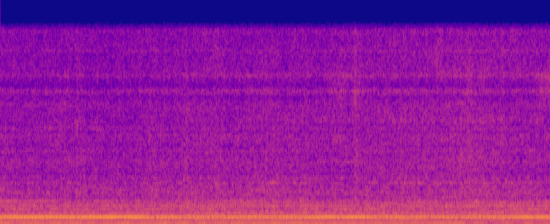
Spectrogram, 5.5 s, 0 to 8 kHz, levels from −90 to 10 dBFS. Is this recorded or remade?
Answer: remade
